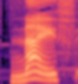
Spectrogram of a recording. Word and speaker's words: knife: Knife is spelled K-N-I-F-E, but we say knife without the K sound.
